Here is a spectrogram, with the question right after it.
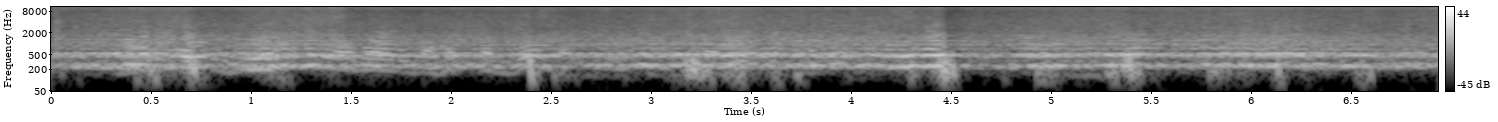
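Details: Brown bees of the subspecies Apis mellifera mellifera flying in and out at a hive entrance; a steady, dense droning hum with many overlapping wingbeats and brief louder passes of individual bees close by.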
